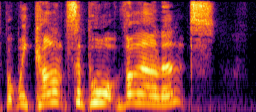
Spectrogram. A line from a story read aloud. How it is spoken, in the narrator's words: the man shouted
